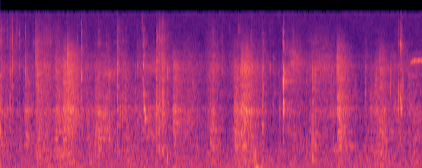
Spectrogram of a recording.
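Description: Close-up chewing of a crispy fried chicken drumstick: irregular wet clicks and crackles of biting and chewing.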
